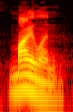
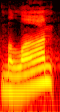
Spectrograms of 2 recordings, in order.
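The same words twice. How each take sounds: First: It is said with a local Midwestern pronunciation. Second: It is said with the standard pronunciation. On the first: This is how the local city name is said. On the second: This is how the Italian city name is said. "It's not"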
